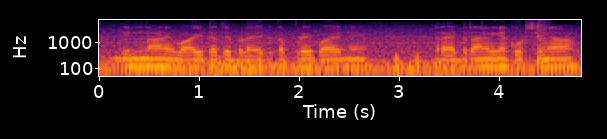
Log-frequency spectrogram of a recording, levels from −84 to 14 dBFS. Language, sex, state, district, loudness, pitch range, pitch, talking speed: Punjabi, male, Punjab, Fazilka, -14 LUFS, 110-120 Hz, 115 Hz, 160 wpm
